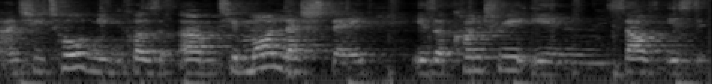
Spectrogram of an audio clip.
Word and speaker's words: Timor-Leste: The first time I saw this, I was like, Timor-Leste. But according to Google, it's Timor-Leste.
